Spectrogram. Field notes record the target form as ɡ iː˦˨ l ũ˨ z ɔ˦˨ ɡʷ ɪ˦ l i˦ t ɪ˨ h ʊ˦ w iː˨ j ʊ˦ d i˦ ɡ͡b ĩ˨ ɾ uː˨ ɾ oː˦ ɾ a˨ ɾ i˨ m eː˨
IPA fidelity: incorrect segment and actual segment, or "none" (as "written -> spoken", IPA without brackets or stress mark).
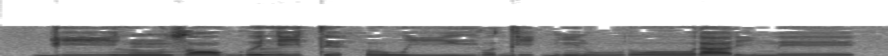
none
